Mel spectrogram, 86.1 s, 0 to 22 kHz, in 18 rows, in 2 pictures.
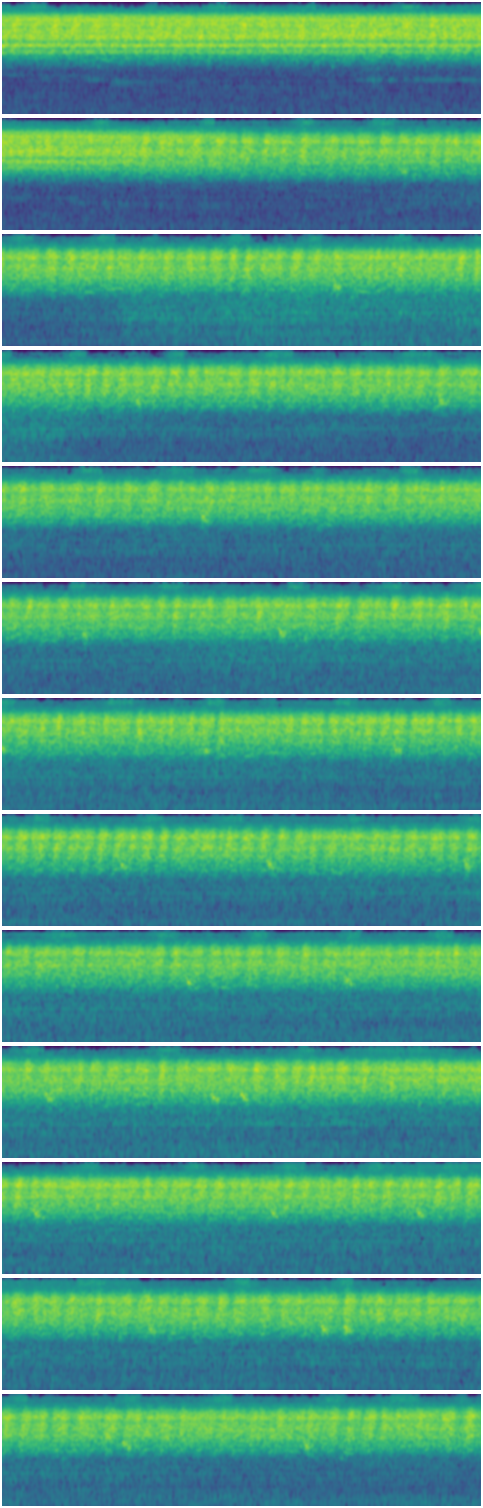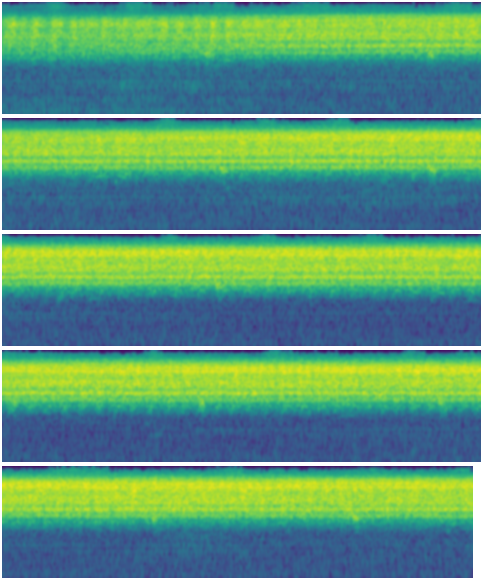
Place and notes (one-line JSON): {"title": "Sec., Minfu Rd., Yangmei Dist., Taoyuan City - In the pool side", "date": "2017-08-11 18:16:00", "description": "In the pool side, Traffic sound, Opposite the train running through, Cicadas, Garbage truck passes, Zoom H2n MS+XY", "latitude": "24.92", "longitude": "121.13", "altitude": "138", "timezone": "Asia/Taipei"}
